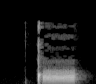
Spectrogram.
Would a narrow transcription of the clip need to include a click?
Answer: yes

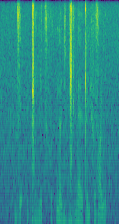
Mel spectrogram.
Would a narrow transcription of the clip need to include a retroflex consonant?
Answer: yes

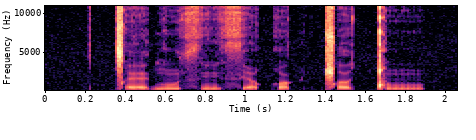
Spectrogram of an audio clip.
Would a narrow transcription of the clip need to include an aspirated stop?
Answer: no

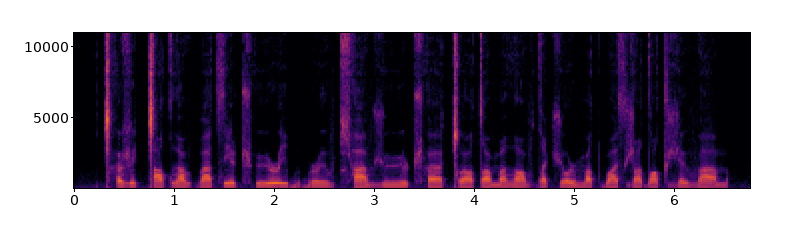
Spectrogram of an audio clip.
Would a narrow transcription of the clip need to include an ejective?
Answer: no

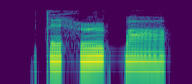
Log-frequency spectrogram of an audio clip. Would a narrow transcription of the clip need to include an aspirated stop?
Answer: no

